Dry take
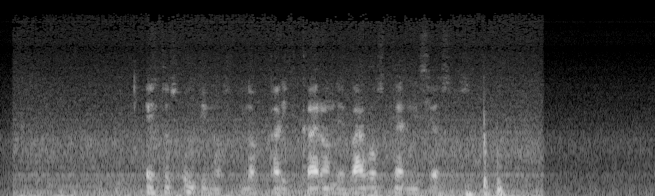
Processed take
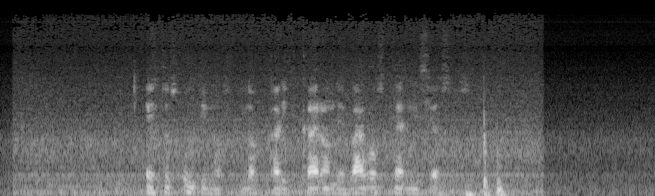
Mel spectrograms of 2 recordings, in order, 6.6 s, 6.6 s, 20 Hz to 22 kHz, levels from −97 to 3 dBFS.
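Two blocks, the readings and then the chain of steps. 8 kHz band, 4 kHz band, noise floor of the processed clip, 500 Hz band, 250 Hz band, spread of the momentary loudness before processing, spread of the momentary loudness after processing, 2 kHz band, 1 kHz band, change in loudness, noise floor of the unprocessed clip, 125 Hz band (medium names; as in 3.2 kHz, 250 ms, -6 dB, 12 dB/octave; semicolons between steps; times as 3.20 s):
no reading, +3.5 dB, -49 dBFS, +3.5 dB, +3.5 dB, 19 LU, 19 LU, +3.5 dB, +3.5 dB, +3.5 dB, -51 dBFS, +3.5 dB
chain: high-pass 40 Hz; trim +3.5 dB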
